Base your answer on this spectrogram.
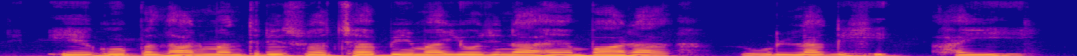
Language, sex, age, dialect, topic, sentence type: Magahi, male, 18-24, Western, banking, question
